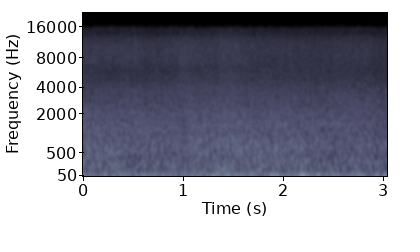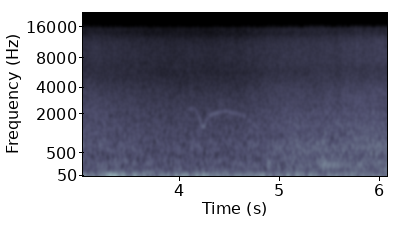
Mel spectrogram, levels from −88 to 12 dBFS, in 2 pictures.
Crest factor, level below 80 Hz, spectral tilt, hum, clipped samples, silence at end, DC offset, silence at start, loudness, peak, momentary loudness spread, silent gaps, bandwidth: 16 dB; -40 dBFS; -3.5 dB/octave; none; under 0.1%; 0 s; under 0.1%; 0 s; -37 LUFS; -16 dBFS; 5 LU; none; 16 kHz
